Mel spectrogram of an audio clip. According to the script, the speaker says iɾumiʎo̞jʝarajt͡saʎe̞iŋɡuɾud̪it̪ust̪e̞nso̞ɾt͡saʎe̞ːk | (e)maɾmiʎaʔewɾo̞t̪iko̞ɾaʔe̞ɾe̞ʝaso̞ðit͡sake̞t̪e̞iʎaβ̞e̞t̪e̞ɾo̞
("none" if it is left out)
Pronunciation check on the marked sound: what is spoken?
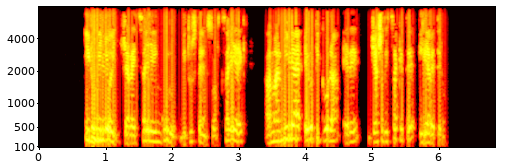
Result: a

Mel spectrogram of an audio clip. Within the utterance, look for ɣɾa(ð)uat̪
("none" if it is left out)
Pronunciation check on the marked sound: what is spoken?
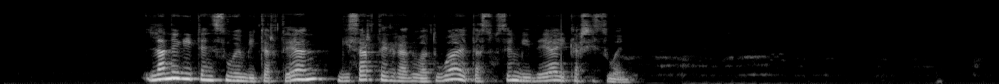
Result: ð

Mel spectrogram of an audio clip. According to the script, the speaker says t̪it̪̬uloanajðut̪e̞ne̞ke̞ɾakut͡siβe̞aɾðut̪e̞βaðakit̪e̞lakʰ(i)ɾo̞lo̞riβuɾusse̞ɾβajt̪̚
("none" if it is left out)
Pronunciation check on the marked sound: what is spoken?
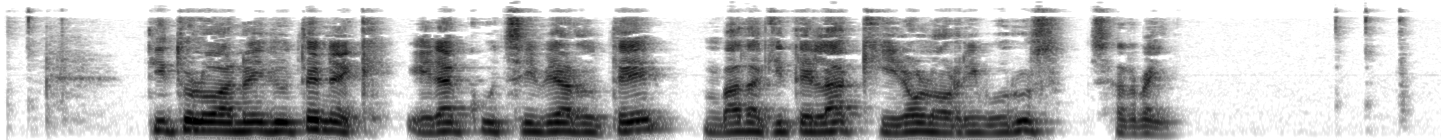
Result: i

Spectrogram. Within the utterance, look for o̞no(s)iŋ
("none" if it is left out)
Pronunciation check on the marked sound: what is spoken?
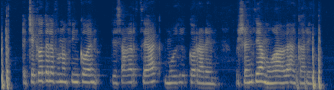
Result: f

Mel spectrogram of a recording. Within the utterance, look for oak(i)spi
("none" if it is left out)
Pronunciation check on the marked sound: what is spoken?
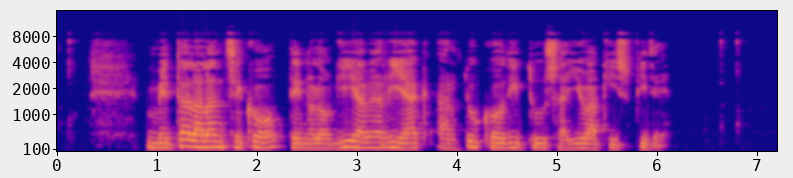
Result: i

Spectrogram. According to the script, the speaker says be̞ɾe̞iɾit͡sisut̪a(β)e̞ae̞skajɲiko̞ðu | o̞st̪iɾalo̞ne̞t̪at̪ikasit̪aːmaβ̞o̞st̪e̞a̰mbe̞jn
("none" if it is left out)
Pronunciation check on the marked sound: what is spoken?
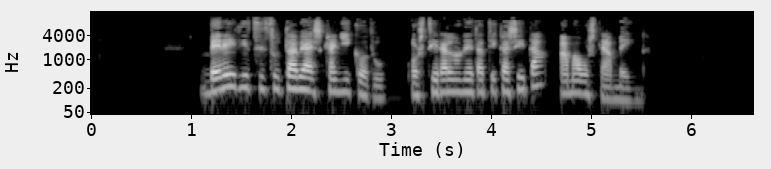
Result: β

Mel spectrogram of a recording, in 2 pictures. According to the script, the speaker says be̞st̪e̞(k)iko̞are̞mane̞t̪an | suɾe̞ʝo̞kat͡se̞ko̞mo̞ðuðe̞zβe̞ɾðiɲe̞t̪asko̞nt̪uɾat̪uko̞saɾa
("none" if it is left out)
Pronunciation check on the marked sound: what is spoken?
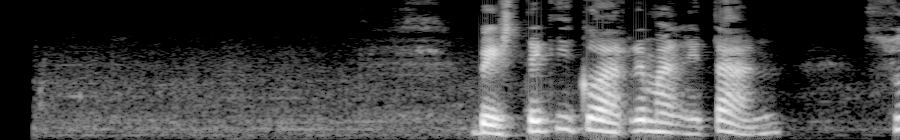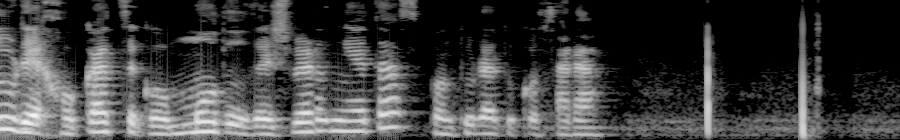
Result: k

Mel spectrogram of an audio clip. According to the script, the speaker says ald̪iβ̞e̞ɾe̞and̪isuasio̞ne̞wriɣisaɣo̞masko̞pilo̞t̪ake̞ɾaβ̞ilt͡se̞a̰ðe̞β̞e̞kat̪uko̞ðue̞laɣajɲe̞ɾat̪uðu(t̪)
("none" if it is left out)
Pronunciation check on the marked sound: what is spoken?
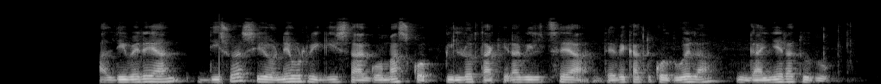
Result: none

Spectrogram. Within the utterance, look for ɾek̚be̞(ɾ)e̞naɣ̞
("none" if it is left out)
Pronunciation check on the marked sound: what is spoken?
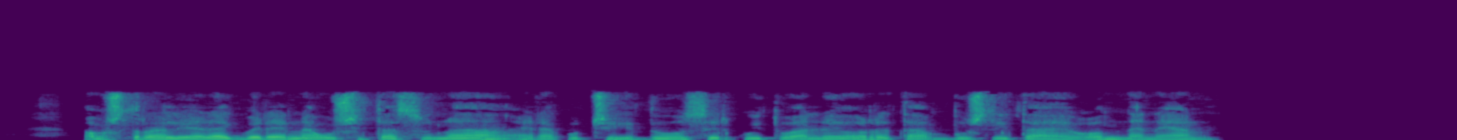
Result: ɾ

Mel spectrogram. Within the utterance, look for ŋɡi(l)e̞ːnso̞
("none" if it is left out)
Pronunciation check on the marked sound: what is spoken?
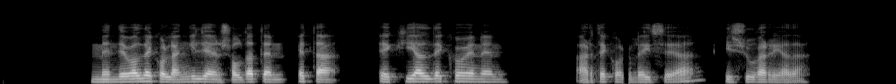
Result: ʎ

